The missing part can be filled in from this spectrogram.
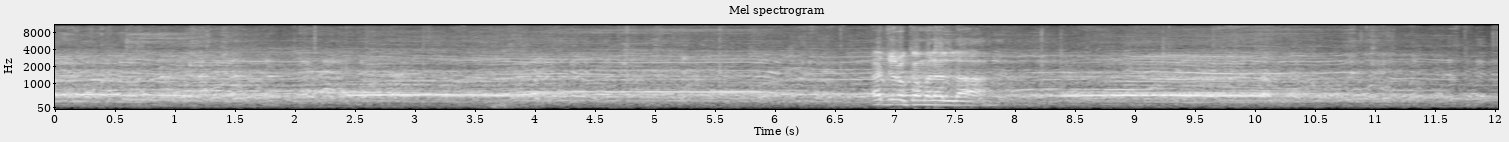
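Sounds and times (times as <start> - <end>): people weeping aloud: 0.0 - 7.2, 7.8 - 12.0
long held wailing voice: 0.0 - 12.0.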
